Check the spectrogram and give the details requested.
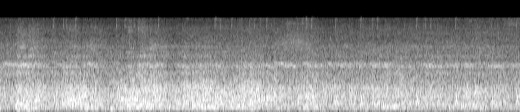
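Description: Seibu Railway electric commuter train running on the rails, heard from inside the front car: a steady rumble of wheels on track with a thin, steady whine above it, as the train comes into a station.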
